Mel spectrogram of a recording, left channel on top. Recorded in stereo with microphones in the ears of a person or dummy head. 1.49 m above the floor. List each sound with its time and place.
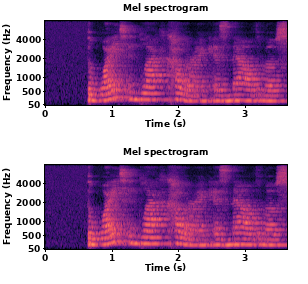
0.6 s a woman speaking: 5° right (ahead or behind), 0.9 m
